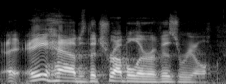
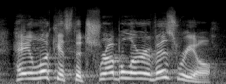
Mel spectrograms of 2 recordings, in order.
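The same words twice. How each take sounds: First: Said in the usual way. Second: Mock Ahab greeting his enemy with scorn; a king's scornful jab at a prophet, pitched high; sneering jibe. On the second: Preacher voices Ahab's jibe.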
